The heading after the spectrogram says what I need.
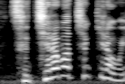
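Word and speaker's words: Щербатской: 러시아어로는 스체르바츠키라고 읽어야 된대요. 근데 제가 봤을 때는 영어로 번역된 거니까 영어식으로 읽어야지 하고 저는 체르바츠키라고 부릅니다 그냥.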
